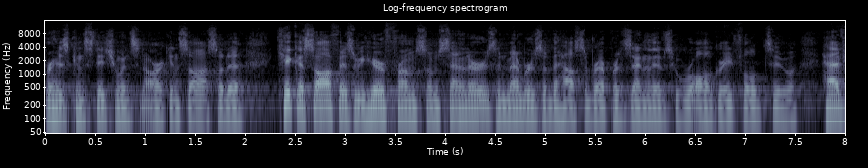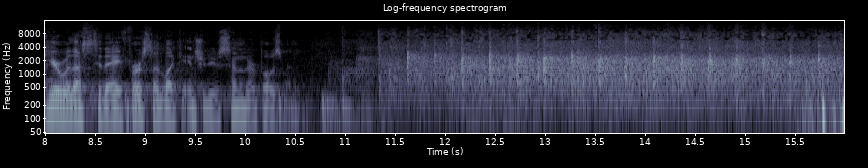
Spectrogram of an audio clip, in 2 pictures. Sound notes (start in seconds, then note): 10.9 applause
